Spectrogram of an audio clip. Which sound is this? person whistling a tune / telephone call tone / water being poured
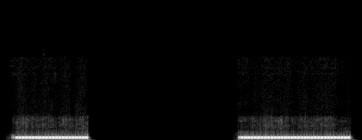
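telephone call tone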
